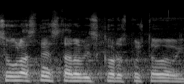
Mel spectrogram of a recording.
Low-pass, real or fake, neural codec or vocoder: 14.4 kHz; real; none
